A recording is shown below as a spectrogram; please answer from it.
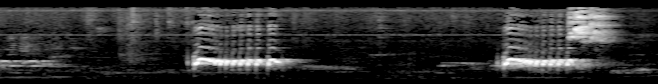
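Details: Zebra dove kept by a fancier, which sings rarely in the rainy season; two bursts of rapid, trilled cooing phrases around two and five seconds, separated by quiet, with faint other bird notes in the background.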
